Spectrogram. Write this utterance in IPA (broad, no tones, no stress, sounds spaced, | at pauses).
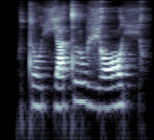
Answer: t o ç a t l u ʑ ɔ ç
